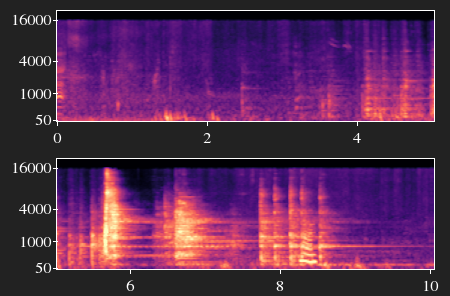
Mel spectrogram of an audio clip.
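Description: Galvanised steel field gate being unlatched and worked open: a series of metal clanks and rattles with a ringing tone. The loudest clank comes about six seconds in.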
